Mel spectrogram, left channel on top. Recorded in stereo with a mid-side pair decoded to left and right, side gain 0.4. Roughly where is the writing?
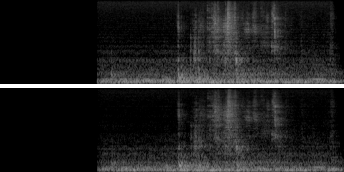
Ahead left.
